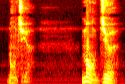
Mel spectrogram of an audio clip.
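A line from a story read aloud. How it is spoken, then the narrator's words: Moaning. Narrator (French): gémit Honorine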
